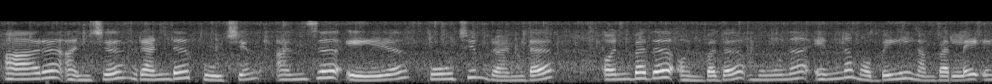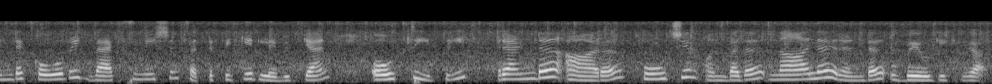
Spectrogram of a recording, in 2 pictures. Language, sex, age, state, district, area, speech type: Malayalam, female, 18-30, Kerala, Pathanamthitta, rural, read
